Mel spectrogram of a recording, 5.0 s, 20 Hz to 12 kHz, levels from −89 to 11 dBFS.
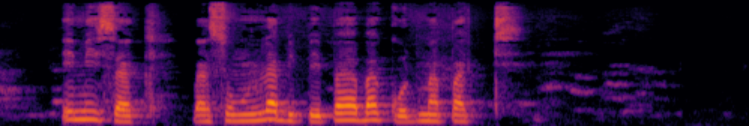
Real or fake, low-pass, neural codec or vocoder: real; 10.8 kHz; none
